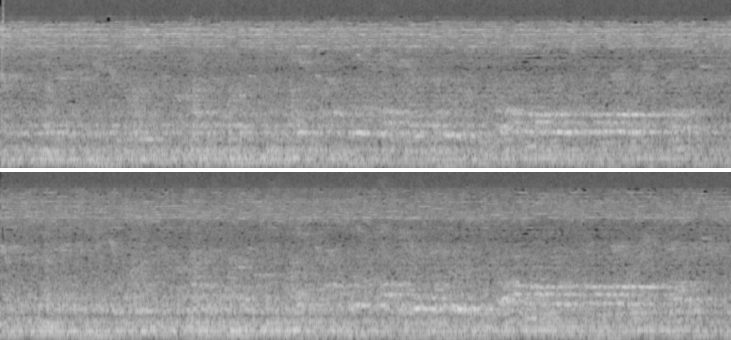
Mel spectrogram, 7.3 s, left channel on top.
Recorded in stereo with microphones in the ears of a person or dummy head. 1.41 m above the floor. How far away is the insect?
About 5 m.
